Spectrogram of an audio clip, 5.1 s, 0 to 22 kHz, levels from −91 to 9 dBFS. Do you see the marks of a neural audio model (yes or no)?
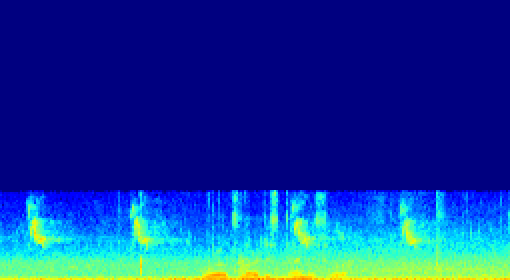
no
